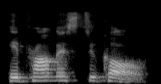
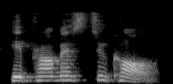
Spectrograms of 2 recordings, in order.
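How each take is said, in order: No difference in how they are said.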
